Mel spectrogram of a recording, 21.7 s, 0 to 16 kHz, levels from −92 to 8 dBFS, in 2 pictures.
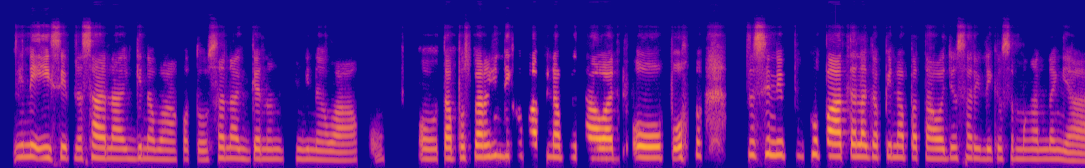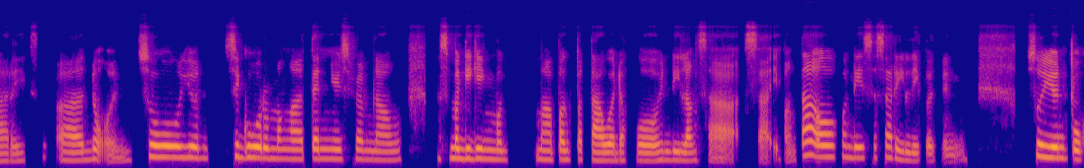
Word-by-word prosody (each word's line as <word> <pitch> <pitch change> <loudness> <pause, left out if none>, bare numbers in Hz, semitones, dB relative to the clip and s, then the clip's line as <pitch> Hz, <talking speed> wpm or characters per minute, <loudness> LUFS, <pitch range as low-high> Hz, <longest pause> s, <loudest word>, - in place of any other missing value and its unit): iniisip 235 -2 +1
na 220 - -5
sana 220 -3 +3
ginawa 210 -2 -5
ko 205 - -8
'to 190 - -9
sana 225 0 -1
ganon 210 0 -4
ginawa 190 -3 -5
ko, - - -18 0.4
o 210 0 -2
tapos 235 +1 +2
parang 255 0 +6
hindi 270 -1 -2
ko 280 - -20
pa 265 0 +8
pinapatawad 240 -4 +5 0.2
opo 240 -1 +6 0.6
tas 295 -1 +1
hindi 295 -1 +4
ko 285 +3 -3
pa 275 -2 +10
talaga 260 -2 +2
pinapatawad 230 -4 -1
yung 230 - -2
sarili 220 -3 -4
ko - - -7
sa 215 - -5
mga 210 0 -6
nangyari 170 -5 -5 0.3
ah, 180 -1 -2
noon 90 - -7
so 250 -1 +4
yun 235 -2 -1 0.2
siguro 240 -2 +2
mga 210 -1 -4
10 215 0 -2
years 205 -1 -4
from 200 -2 -6
now 185 +1 -7 0.4
mas 215 - -6
magiging 220 -1 +1
mag 195 -1 -4 0.3
mapagpatawad 190 -3 -2
ako 170 0 -1
hindi 185 -1 -5
lang 175 +1 -3
sa - - -6
sa - - -8
ibang - - -14
tao 255 -3 +2
kundi 240 -2 -4
sa - - -9
sarili 210 -8 -4
ko - - -6
din. 150 +4 -15 0.6
So 265 - +2
yun 235 -2 +5
po 195 -3 -1
220 Hz, 165 wpm, -23 LUFS, 195-240 Hz, 0.6 s, pa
